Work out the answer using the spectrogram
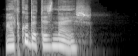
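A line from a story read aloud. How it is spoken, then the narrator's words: Relieved. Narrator (Russian): Мария вздохнула с облегчением и сказала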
